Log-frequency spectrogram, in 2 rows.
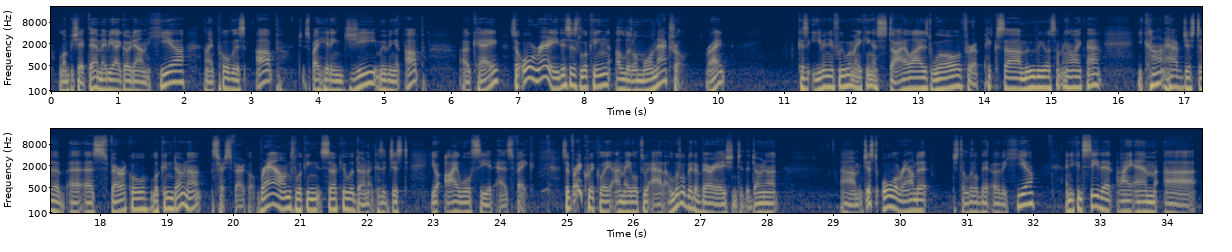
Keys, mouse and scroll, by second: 0.1 click, 0.4 middle click, 1.8 g, 4.4 click, 4.9 middle click, 5.6 Tab, 5.9 Tab, 8.1-8.5 scroll down 1, 8.5 middle click, 10.1-10.4 scroll up 1, 10.4 middle click, 11.0 Tab, 11.4 click, 12.0 g, 12.9 click, 13.3 middle click, 15.8 shift+middle click, 16.4 middle click, 16.9 click, 17.2 middle click, 19.3 g, 20.3-22.0 scroll down 1, 22.0 click, 22.3 middle click, 22.9 Tab, 23.1 middle click, 24.8 middle click, 25.4 click, 25.7 middle click, 26.2 g, 26.6-27.4 scroll, 27.4 click, 27.6 middle click, 28.8 click, 29.1 shift+middle click, 29.7 click, 30.0 middle click, 30.4 g, 31.8 click, 32.6 middle click, 34.0 middle click.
